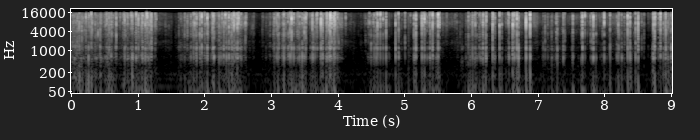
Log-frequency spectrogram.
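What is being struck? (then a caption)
Plastic sequin pouch. Fingertips and nails scratch and flip the rainbow and silver plastic sequins of a reversible sequin pouch held over the mic. Dense bursts of rapid crackling clicks and scrapes are heavy in the low end, broken by short pauses between strokes.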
